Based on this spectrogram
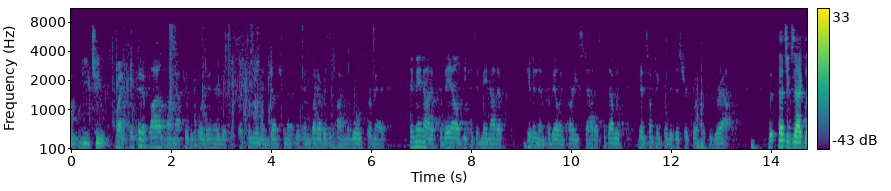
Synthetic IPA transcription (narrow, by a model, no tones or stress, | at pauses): ðitʰʉ | ɹaɪt̪̚ðeɪkʰʊɾɨv̥faɪlˠd̪̚ðə̃mæftə˞ðɨkʰɔɹɾɪ̃nə˞ɾɨɨpʰɪ̃njɨ̃nɨ̃nd͡ʒʌd͡ʒmɨ̃nʔwɨθɪ̃nwʌɾɛvə˞ðɨtʰãɪ̃mðəɹulˠz̥wʰə˞mɪt̪̚ðeɪmeɪnət̚hɨv̥pʰɹ̥iveɪlˠd̚bɨkʰʌzɨt̚meɪnət̚hɨv | ɡɪvɨ̃nðɨ̃mpʰɹ̥iveɪlˠɪ̃ŋpʰɑɹɾi̥stæɾɨsb̥ʌt̪̚ðət̚wəd̚bɨ̃nsʌ̃mθɪ̃ŋfə˞ðɨdɪstɹ̥ɨktʰwɔɹt̚tʰəfɪɡjə˞aʊt̚ | ðætsɨɡzæk̚tˡli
